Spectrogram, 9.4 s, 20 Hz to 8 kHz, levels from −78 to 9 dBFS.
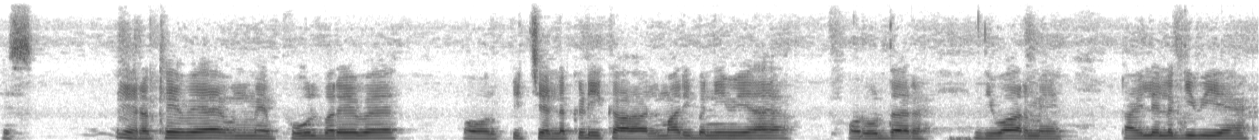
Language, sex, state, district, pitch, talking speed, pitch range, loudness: Hindi, male, Rajasthan, Bikaner, 150 Hz, 160 wpm, 140-155 Hz, -16 LUFS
